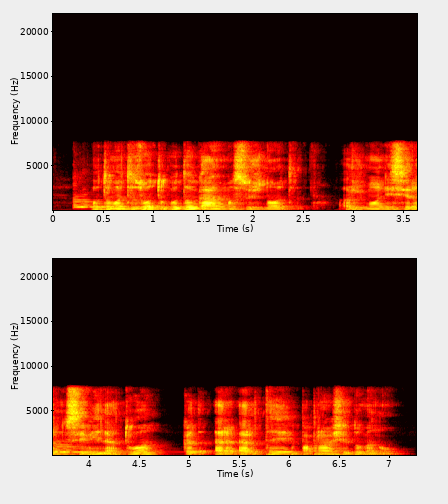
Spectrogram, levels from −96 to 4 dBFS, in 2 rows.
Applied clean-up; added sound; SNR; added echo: none; Bowed string instrument; 16 dB; reverberation time 0.3 s.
